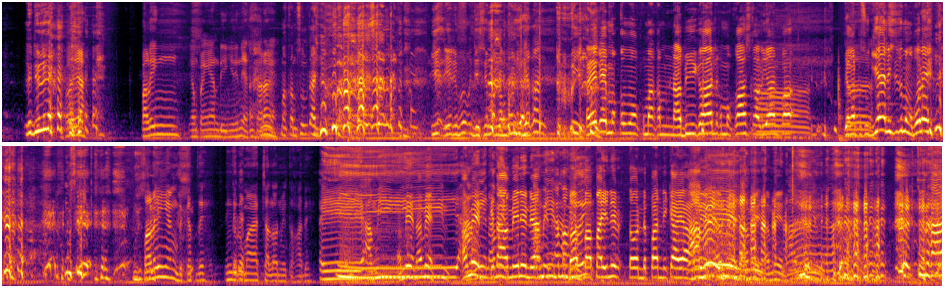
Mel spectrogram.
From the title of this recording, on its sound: LIVE FROM SALAKA COFFEE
